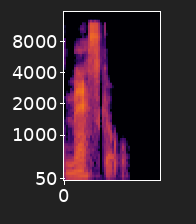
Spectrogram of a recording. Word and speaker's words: Paul Mescal: Another great work from Paul Mescal. Did I say it right? – Yeah, like really quickly. I, have never Mescal. heard you. Um, well, it's just Mescal. There's no, it's not. There's not a prolonged.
